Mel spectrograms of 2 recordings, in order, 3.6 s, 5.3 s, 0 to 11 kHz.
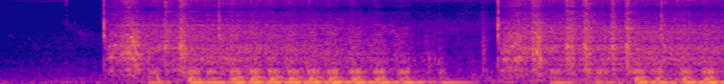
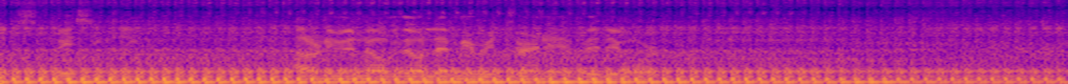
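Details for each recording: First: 2021 Yamaha XT250, 252 miles, sat since 2022: two bursts of cranking at three or four beats a second that never catch, still not running after swapping the gasket for an OEM one to gain pressure; fuel starvation. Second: 2021 Yamaha XT250, 252 miles, long-stored; after fuel system work, warm-up idle with even thumping at about three and a half beats a second, no misses or stumbles; runs good, normal idle.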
